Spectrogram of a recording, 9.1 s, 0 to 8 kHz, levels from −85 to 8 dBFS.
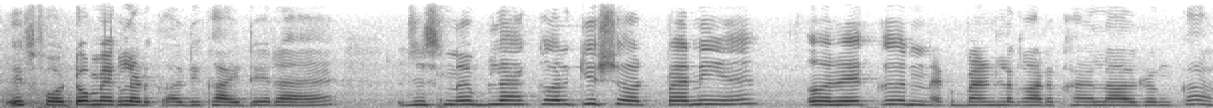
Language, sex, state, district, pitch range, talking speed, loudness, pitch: Hindi, female, Haryana, Charkhi Dadri, 245-290 Hz, 170 wpm, -19 LUFS, 270 Hz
